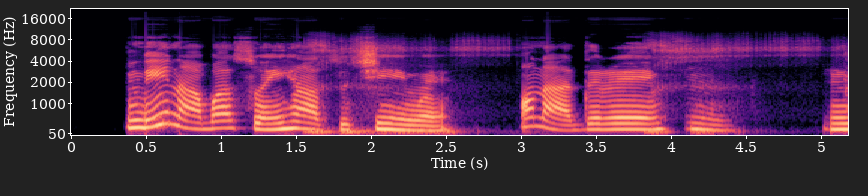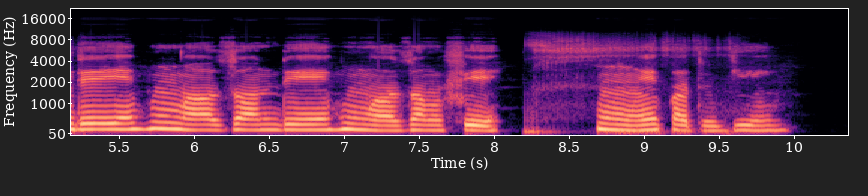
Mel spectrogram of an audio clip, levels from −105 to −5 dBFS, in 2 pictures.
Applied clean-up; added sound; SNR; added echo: neural mask model RNNoise.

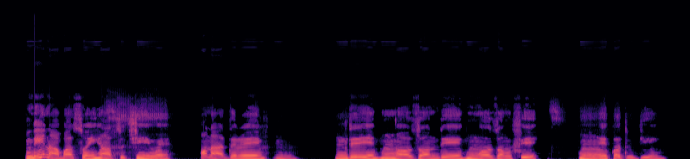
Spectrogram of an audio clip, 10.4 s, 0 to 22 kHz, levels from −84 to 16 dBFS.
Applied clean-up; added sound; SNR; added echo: neural mask model DeepFilterNet 3.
